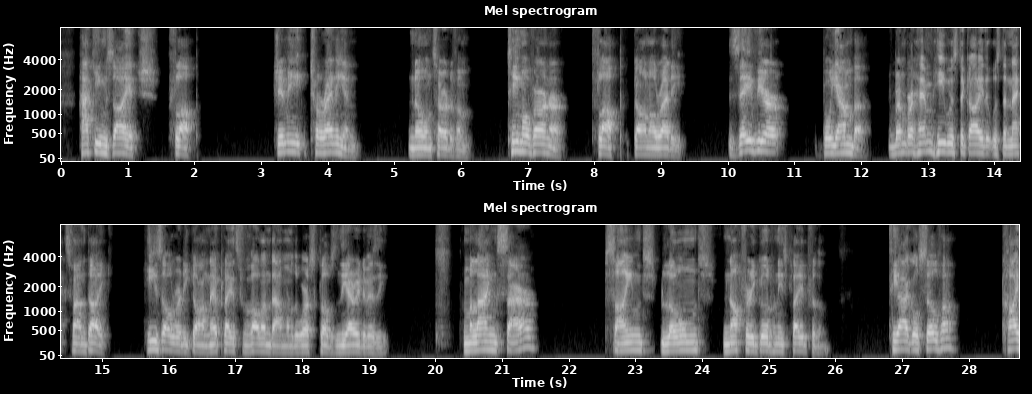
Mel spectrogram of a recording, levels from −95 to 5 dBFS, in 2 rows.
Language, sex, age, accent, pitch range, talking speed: English, male, 30-49, Irish, 110-140 Hz, 125 wpm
